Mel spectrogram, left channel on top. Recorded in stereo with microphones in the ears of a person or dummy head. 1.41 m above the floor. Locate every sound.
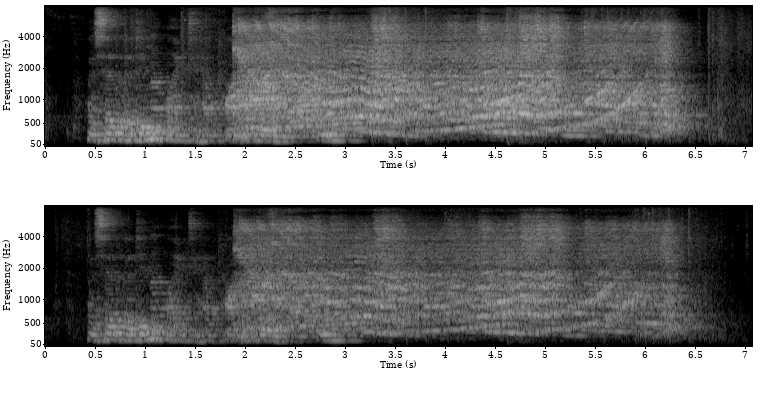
0.4 s a man speaking: centre (ahead or behind), 1.3 m
1.9 s a zipper: 40° left (ahead or behind), 0.6 m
